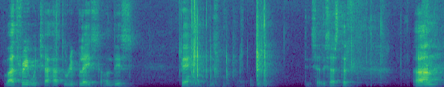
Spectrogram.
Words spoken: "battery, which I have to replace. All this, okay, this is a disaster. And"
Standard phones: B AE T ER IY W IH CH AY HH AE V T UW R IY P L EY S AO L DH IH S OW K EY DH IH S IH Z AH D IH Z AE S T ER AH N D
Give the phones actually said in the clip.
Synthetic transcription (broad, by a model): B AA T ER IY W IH CH AY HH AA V T UW R IY P L EY S AO L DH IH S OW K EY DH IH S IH S AH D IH S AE S T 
